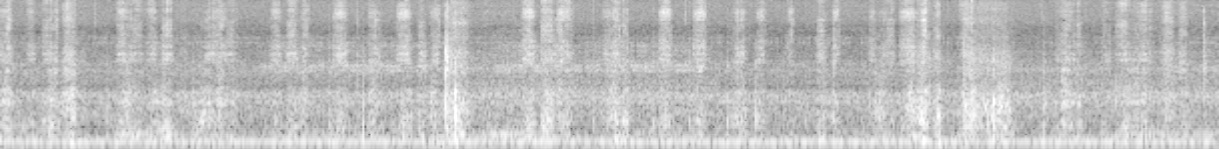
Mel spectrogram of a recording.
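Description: A metal fountain pen writes on the page of an open lined paper notebook, its nib scratching across the paper. Quiet, bright, dry scratching strokes run continuously, with a sharper tick near the middle, over a faint steady low hum.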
